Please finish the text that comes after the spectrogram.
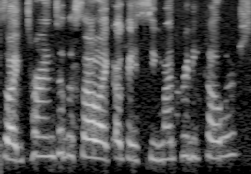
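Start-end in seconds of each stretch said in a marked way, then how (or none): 1.2-2.5 preening, smug, showing-off fish voice. Voicing a pretty fish strutting in its tank: voicing a strutting show-off fish. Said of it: "you see him just strut".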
